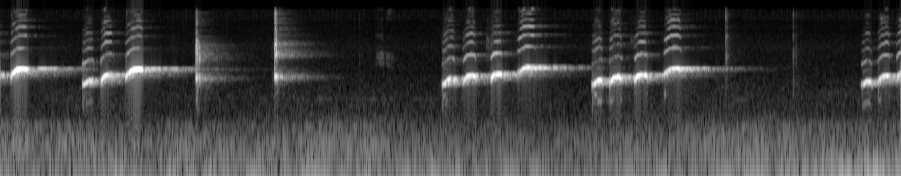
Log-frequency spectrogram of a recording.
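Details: A male cockatiel whistles the Addams Family tune to a ceramic turtle ornament in clear, rising, slurred notes, with sharp taps between phrases as he drums on the turtle.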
